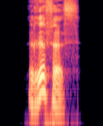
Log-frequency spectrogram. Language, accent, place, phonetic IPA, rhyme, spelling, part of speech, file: German, Germany, Berlin, [ˈʁɪfəs], -ɪfəs, Riffes, noun, De-Riffes.ogg
- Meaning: genitive singular of Riff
